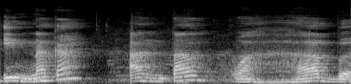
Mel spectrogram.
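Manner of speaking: high start, drawn-out Arabic chant; slow verse recitation. Acted. Preacher sings the verse's romantic ending to the congregation slowly. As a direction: stretch antal wahhab out slowly.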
